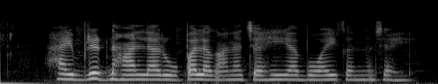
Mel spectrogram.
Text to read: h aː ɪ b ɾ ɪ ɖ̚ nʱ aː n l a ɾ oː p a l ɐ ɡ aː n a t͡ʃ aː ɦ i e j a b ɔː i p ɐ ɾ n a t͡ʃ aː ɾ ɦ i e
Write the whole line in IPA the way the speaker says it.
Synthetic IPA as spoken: h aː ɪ b ɾ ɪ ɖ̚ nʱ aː n l a ɾ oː p a l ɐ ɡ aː n a t͡ʃ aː ɦ i e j a b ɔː i k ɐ ɾ n a t͡ʃ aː ɦ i e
